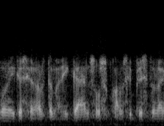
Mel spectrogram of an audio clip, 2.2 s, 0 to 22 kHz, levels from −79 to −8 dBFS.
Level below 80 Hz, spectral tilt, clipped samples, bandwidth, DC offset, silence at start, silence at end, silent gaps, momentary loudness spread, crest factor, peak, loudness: -78 dBFS; -2.5 dB/octave; under 0.1%; 12.5 kHz; under 0.1%; 0 s; 0 s; none; 3 LU; 18 dB; -18 dBFS; -36 LUFS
